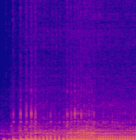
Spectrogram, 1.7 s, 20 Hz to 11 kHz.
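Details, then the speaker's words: 2023 Royal Enfield Classic 350 OBD-2 (E20) single-cylinder at idle after 1600 km: rapid, even light chatter over the thumping idle, louder than it should be; owner suspects the tappets are making noise, not confirmed. "मुझे जहाँ तक लग रहा है इसके जो टैपेड हैं वो हल्के से साउंड कर रहे हैं।"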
